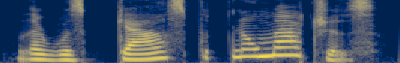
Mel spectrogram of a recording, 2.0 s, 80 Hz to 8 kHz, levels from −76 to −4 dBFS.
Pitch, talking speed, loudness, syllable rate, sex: 250 Hz, 180 wpm, -17 LUFS, 5.2 syllables/s, female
